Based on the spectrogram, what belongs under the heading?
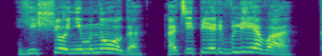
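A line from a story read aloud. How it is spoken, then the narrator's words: Shout. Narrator (Russian): крикнул Андрей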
